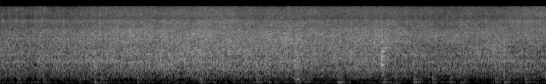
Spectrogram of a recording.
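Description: Gochujang-marinated pork with sliced onion and green chili sizzling in a hot frying pan on high heat, turned and scraped with a wooden spatula; a light click of the spatula a little under four seconds in.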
